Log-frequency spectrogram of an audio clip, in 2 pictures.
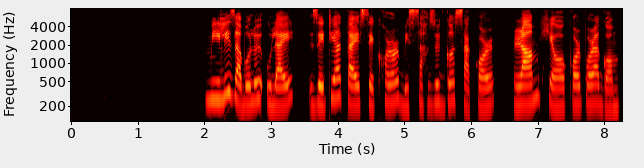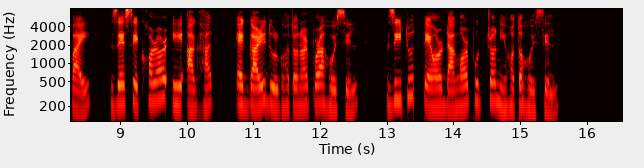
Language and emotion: Assamese, neutral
